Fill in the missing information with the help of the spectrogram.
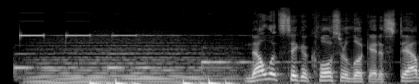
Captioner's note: heart monitor beeps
